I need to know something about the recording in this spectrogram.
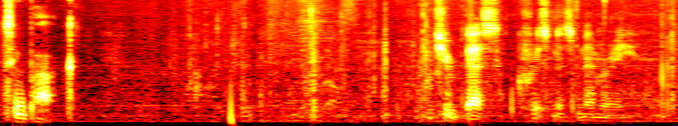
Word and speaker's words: Tupac: you pronounce your name Tupac Tupac mhm remember like two like two and Pock like pocket you won't go wrong just Tupac what's your best Christmas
